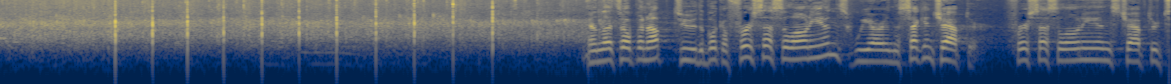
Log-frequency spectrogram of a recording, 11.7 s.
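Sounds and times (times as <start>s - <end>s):
audience applause: 0.0s - 6.2s
speech: 5.9s - 11.7s.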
